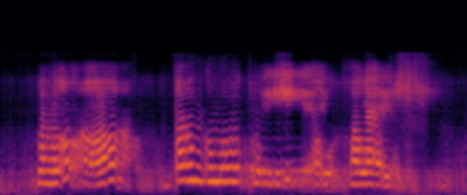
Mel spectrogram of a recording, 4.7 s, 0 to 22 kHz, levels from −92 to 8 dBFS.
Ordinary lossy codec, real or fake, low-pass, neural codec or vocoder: none; fake; 7.2 kHz; codec, 16 kHz, 0.5 kbps, FreqCodec, smaller model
